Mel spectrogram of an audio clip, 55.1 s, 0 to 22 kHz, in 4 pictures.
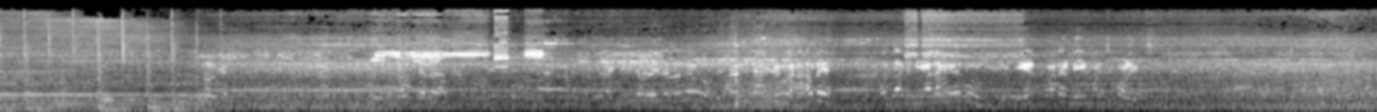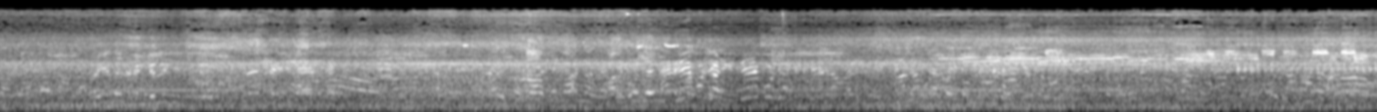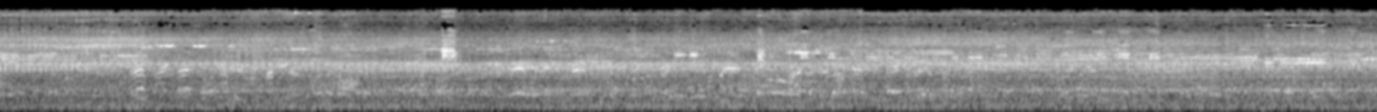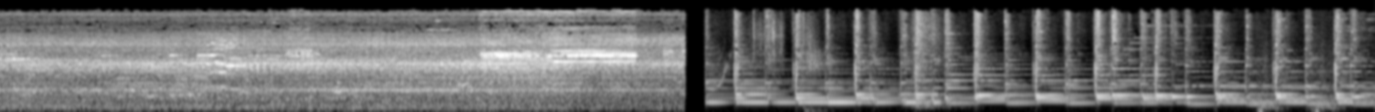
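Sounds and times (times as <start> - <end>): plucked ukulele music: 0.0 - 2.2, 48.4 - 55.0
high tone: 0.0 - 4.2, 52.6 - 55.0
low rumble of street noise: 0.0 - 48.2
road traffic hum: 0.0 - 48.2, 48.9 - 55.0
murmur of crowd voices: 0.0 - 49.6.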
